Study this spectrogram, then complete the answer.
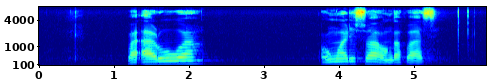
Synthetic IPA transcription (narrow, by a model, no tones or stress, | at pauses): βaʔaɺuwa | ɦɔŋwaɺiswaɦɔŋɡaɸaːsi̥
